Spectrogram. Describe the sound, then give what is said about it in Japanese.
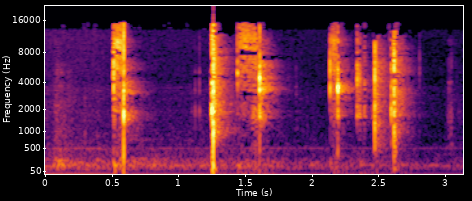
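Drink cans cracked open one after another for a toast: several sharp pops, each trailing a brief fizzing hiss, in an irregular run of about six snaps with no talking. “じゃあとりあえず乾杯しましょうかはいこパシュッとパシュッと取れますはい”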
